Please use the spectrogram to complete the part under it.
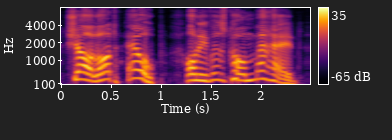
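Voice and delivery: very high, panicked yell; frantic high scream; screaming for help. Acted. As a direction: call out desperately for rescue. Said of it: "screamed Noah".

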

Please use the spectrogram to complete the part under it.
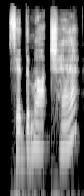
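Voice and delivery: plain reading voice

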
